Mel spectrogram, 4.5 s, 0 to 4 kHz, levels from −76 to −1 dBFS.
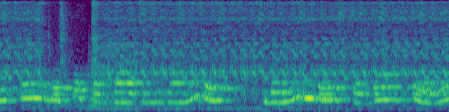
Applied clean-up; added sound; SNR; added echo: none; Engine starting / Car; 10 dB; reverberation time 2.4 s.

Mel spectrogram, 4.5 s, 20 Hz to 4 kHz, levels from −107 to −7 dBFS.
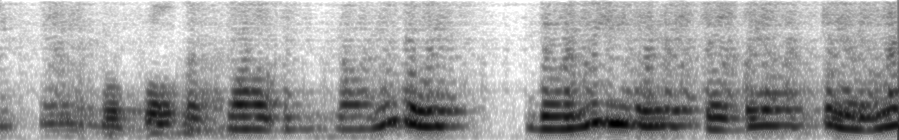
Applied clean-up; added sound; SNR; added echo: neural mask model DeepFilterNet 3.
